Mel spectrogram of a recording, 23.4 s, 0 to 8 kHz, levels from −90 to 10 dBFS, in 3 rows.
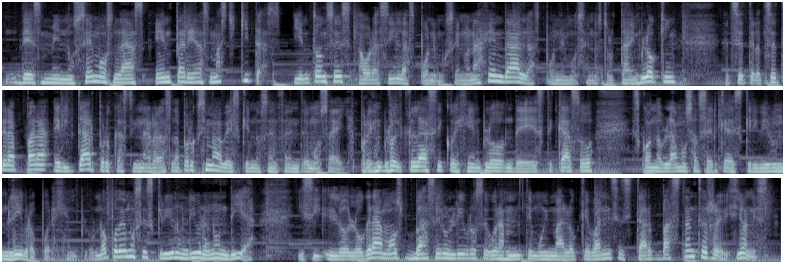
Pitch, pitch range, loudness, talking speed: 130 Hz, 115-155 Hz, -18 LUFS, 200 wpm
